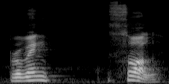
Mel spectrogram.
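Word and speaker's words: Provençal: एंड प्रोवेंसॉल, ये जो word है CAL है, लेकिन इसको जो प्रोनाउंस किया जाएगा इसको, वो किया जाएगा किस रूप में किया जाएगा? प्रोवेंसॉल के रूप में, प्रोवेंसाल के रूप में। यहाँ सामने स्पष्ट करके लिखा हुआ है प्रोनाउंस्ड प्रोवेंसॉल, इसको प्रोवेंसॉल के रूप में उच्चारण किया जाएगा।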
